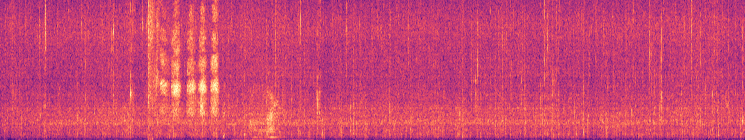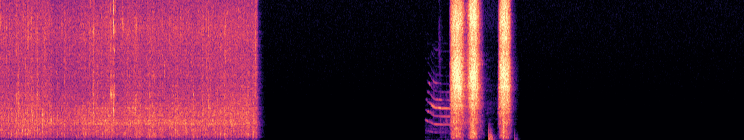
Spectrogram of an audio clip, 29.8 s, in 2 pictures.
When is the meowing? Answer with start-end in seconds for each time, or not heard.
4.6-6.2, 23.4-24.1.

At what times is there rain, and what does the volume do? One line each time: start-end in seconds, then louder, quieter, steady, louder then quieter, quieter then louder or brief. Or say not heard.
0.0-20.1 steady.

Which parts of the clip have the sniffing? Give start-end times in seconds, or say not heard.
3.0-4.5, 23.9-25.2.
